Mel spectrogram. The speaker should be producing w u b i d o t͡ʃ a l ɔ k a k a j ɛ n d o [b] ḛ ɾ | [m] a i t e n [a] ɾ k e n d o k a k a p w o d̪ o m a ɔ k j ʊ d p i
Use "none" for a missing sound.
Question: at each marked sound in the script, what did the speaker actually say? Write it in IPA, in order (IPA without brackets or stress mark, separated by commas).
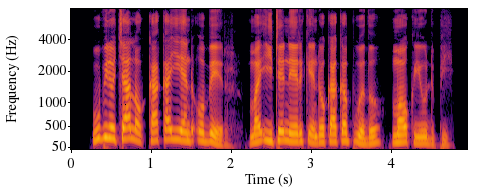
b, m, e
